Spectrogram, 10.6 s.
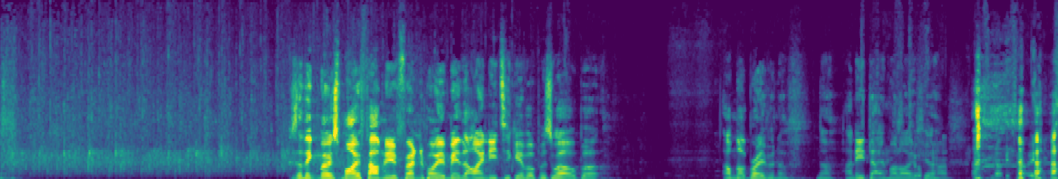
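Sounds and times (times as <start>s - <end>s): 
group of people clapping: 0.0s - 5.2s
speech: 2.9s - 6.1s, 7.2s - 10.5s
laughter: 8.8s - 10.5s.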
